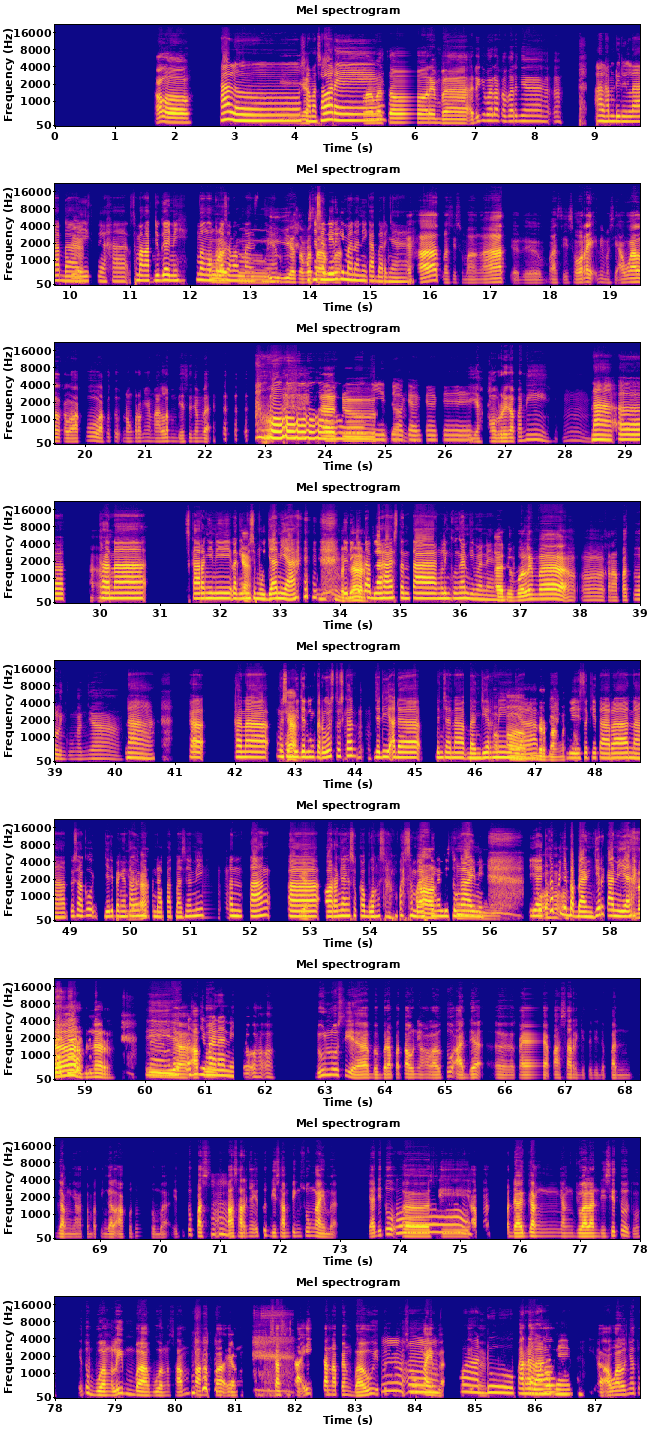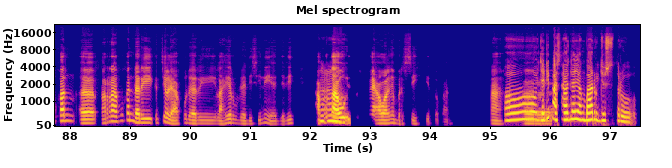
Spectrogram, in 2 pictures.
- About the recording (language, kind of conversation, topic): Indonesian, unstructured, Apa pendapatmu tentang kebiasaan membuang sampah sembarangan di sungai?
- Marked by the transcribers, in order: drawn out: "Halo"; drawn out: "sore"; distorted speech; laughing while speaking: "Oh"; chuckle; laugh; chuckle; static; laughing while speaking: "sampah sembarangan"; laugh; drawn out: "Oh"; laugh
